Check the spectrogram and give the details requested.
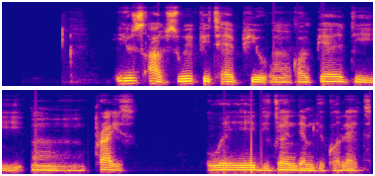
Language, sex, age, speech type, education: Nigerian Pidgin, male, 15-29, spontaneous, tertiary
